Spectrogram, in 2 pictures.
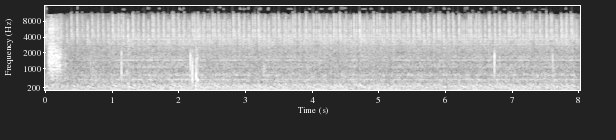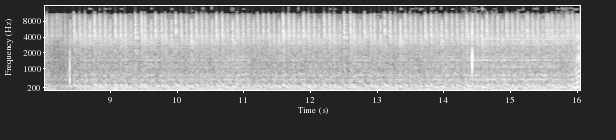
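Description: A loud, steady low rumble with a hiss over it that holds without a break, with a few faint short tones now and then.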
